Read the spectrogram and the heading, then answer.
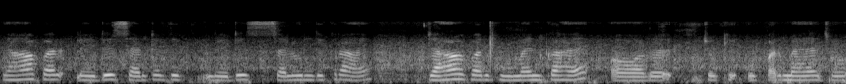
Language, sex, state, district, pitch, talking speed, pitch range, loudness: Hindi, female, Bihar, Purnia, 205 Hz, 165 wpm, 195-215 Hz, -21 LUFS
